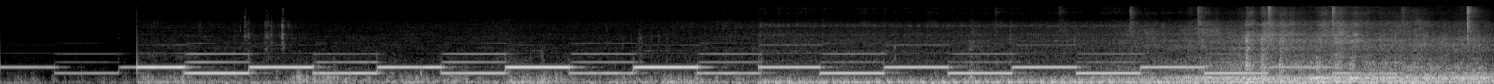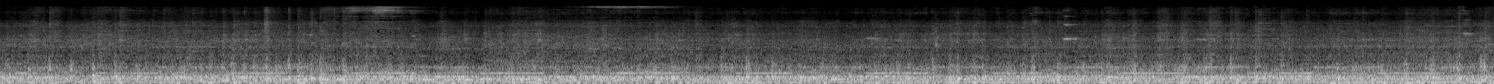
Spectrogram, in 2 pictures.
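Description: A railway level crossing's electronic warning alarm rings, alternating a low and a high tone. From about eight seconds in, a locomotive-hauled passenger train passes close by, its engine and wheels rumbling on the rails and drowning the alarm.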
